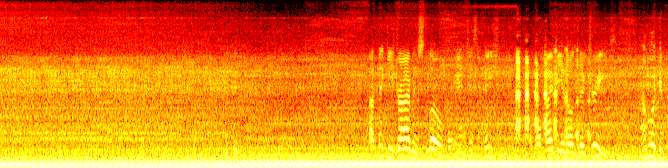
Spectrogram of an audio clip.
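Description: A vehicle engine hums steadily as it drives over bumpy ground.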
